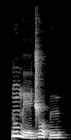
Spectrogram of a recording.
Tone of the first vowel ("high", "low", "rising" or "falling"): high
